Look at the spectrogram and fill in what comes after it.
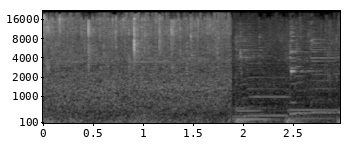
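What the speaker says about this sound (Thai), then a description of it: "ใส่ชุดกันฝนเดินลุยฝนกันไป" Rain falling on a mountain trail on the Mardi Himal trek in May, a dense steady patter of drops that gives way near the end to quieter dripping with a low rumble underneath.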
